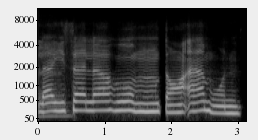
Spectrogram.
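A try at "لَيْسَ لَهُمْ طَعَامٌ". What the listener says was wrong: to-nya panjang, a-nya panjang. To'amun. Laisa lahum ta'amun.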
